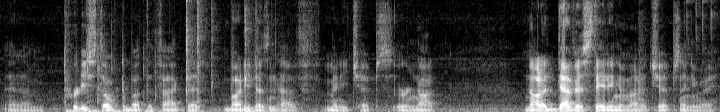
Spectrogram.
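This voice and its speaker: A man's voice: a bass voice, steady tone, normal speed, a little hiss or hum. A man commenting on his own online poker game in casual, thinking-aloud talk, with many fillers and chuckles.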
